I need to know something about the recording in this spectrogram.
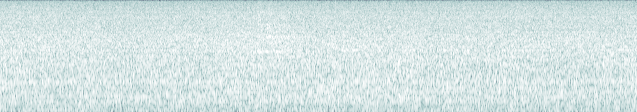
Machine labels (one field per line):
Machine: fan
